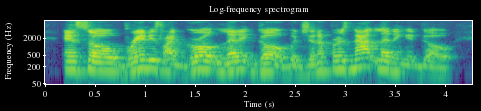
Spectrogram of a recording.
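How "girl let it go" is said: ordinary delivery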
